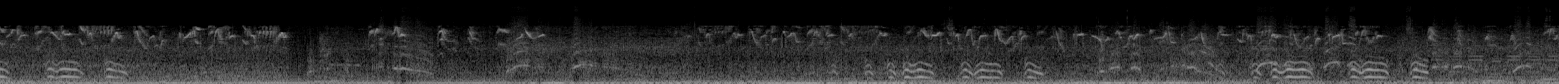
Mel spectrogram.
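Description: Birds calling in the trees: quick high chirping mixed with lower, rising-and-falling calls in short runs, over a steady low rumble.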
